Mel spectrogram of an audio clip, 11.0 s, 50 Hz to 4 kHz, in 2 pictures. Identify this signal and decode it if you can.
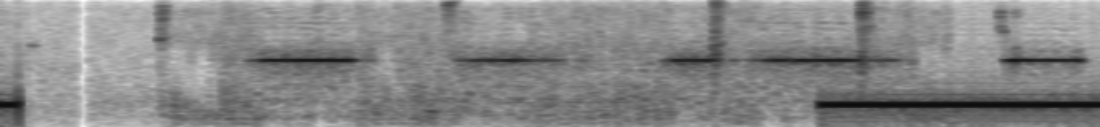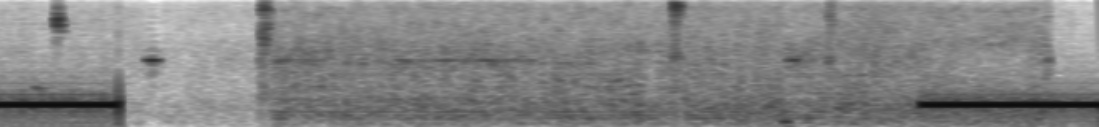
Ringback tone (North America), 440 + 480 Hz.
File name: rg-1600-unknown- - - .37271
